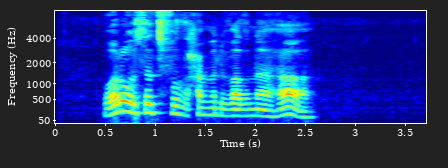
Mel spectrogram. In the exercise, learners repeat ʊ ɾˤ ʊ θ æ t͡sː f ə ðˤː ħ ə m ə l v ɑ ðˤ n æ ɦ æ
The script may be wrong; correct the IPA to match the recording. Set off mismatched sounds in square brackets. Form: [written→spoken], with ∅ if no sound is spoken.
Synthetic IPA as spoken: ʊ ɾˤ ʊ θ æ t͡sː f ə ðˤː ħ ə m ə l v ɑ ðˤ n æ ɦ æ

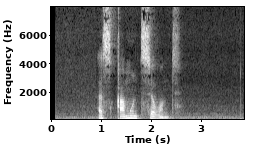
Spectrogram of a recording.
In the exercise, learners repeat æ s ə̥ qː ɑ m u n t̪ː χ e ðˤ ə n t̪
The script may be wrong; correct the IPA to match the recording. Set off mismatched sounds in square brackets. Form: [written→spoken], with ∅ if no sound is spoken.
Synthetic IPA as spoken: æ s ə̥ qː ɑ m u n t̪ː [χ→s] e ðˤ ə n t̪

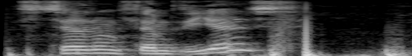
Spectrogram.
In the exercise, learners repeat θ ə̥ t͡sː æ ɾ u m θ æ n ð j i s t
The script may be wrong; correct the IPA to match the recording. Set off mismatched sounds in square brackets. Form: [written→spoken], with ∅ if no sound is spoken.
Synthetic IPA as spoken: θ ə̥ t͡sː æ ɾ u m θ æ [n→m] ð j [i→æ] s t

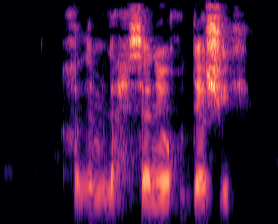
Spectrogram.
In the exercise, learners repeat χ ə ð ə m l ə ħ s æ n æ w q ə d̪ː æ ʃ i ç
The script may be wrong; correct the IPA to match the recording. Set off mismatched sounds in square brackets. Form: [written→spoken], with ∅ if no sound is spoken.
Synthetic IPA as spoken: χ ə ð ə m l ə ħ s æ n [æ→i] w q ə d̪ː æ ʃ i ç

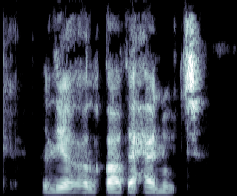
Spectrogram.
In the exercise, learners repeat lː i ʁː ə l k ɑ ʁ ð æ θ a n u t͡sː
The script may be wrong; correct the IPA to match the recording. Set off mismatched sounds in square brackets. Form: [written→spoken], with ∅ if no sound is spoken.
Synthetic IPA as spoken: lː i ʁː ə l [k→q] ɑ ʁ [ð→θ] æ [θ→ħ] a n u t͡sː

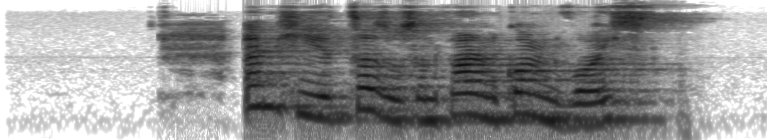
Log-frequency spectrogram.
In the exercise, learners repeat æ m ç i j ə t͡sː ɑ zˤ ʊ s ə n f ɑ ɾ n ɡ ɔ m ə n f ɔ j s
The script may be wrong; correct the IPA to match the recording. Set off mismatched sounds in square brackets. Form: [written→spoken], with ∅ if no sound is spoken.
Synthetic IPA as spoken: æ m ç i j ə t͡sː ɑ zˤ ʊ s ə n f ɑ ɾ n [ɡ→k] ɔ m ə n [f→v] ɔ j s

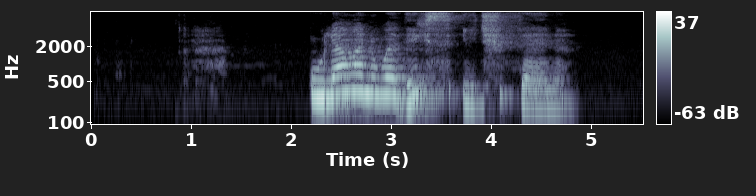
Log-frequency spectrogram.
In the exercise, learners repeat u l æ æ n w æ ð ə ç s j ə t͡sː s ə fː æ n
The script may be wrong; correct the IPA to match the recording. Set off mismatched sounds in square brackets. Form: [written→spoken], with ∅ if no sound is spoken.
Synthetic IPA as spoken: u l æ æ n w æ ð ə ç s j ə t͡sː [s→ʃ] ə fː æ n

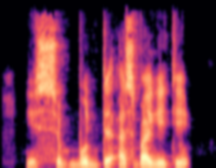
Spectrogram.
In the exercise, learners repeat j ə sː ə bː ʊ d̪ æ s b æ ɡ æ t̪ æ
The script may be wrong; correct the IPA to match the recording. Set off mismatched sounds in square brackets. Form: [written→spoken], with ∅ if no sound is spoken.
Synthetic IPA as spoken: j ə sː ə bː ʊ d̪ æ s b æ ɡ [æ→i] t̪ [æ→i]

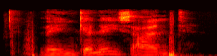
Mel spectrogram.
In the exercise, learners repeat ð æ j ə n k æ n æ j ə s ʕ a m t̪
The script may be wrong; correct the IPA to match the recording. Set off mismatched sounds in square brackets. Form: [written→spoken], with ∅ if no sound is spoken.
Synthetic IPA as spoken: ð æ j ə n k æ n æ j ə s ʕ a [m→n] t̪

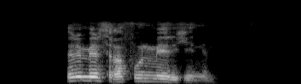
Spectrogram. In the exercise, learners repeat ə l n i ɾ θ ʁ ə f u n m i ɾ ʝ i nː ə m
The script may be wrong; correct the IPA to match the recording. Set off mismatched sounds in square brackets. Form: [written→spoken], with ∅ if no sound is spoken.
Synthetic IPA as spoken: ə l [n→m] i ɾ θ ʁ ə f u n m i ɾ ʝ i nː ə m

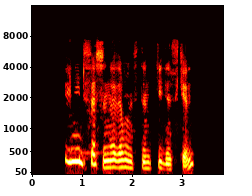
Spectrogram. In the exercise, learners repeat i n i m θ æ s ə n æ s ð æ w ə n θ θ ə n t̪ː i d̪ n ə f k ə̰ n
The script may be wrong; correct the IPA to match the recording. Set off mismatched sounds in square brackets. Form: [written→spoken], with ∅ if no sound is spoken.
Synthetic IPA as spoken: i n i m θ æ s ə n æ [s→∅] ð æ w ə n θ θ ə n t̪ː i d̪ n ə f k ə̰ n

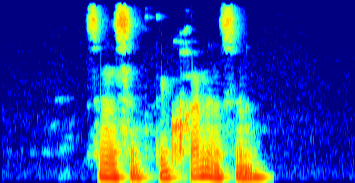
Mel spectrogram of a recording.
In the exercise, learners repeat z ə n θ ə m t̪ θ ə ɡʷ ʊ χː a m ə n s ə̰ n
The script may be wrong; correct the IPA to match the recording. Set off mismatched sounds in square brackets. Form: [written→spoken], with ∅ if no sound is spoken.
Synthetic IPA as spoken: [z→s] ə n [θ→s] ə [m→n] t̪ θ ə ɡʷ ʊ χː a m ə n s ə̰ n

